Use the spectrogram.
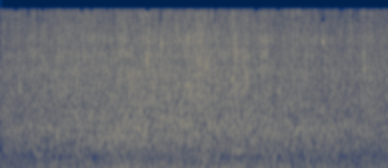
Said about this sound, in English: And I'm standing next to that gauge along the Grand River where the muddy waters flow beneath the Blue Bridge just to my north.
